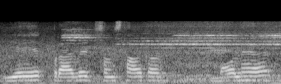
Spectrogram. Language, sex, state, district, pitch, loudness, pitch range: Hindi, male, Bihar, Vaishali, 185 Hz, -11 LUFS, 175-195 Hz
